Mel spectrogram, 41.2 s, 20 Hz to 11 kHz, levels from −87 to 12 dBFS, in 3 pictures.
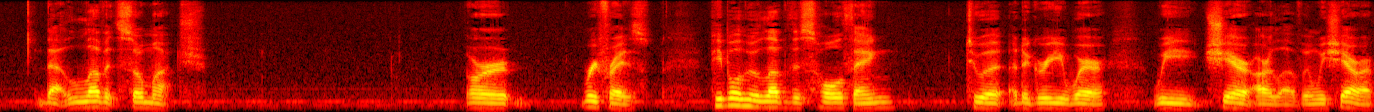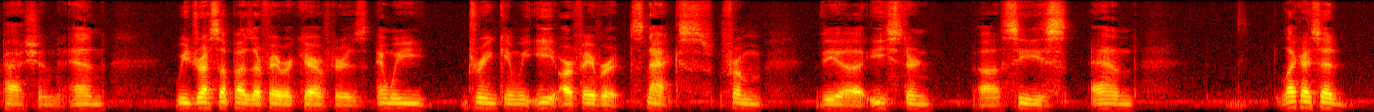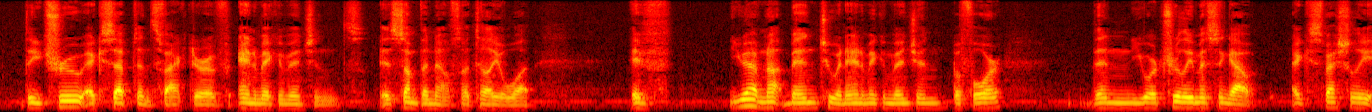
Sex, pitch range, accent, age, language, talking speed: male, 100-115 Hz, American, 30-49, English, 125 wpm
